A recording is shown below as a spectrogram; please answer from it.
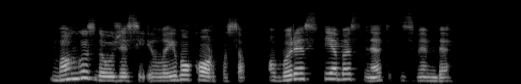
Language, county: Lithuanian, Vilnius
